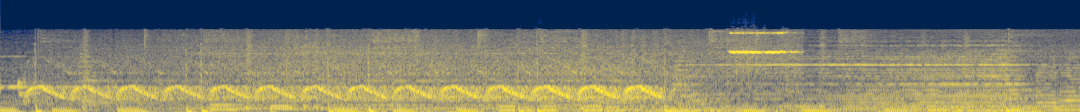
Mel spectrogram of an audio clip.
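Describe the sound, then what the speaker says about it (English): An ambulance siren wails in a steady up-and-down cycle on a city street in San Francisco, loud and close over traffic rumble, then cuts off, leaving engine noise and a brief high beep. "We want an ambulance to come through here."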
